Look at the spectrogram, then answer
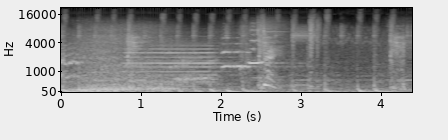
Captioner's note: tires screeching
